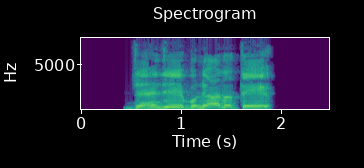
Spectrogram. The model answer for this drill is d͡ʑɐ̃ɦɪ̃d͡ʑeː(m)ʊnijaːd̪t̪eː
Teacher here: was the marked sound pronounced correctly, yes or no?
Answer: no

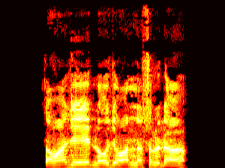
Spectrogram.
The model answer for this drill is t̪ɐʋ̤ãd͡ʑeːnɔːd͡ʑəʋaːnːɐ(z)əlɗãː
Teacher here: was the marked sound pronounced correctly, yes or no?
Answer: no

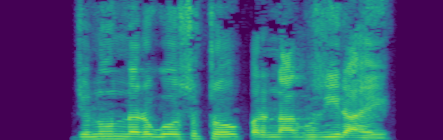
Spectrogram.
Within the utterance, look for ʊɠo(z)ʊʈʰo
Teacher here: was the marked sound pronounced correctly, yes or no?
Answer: no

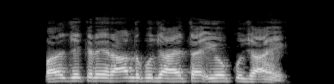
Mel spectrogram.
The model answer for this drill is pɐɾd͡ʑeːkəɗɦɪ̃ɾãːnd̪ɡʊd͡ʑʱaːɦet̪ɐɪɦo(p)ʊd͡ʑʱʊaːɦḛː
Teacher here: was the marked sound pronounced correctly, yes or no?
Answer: no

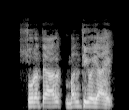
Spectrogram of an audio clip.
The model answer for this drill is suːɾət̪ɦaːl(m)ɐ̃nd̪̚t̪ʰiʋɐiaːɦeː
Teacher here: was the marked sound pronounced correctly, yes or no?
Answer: no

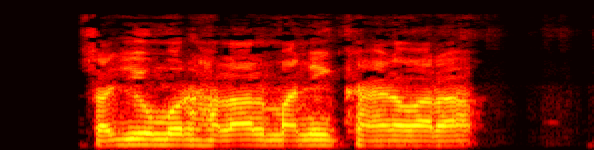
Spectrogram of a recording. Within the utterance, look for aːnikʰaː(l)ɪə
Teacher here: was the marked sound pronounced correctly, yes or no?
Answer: no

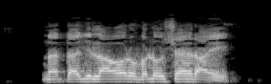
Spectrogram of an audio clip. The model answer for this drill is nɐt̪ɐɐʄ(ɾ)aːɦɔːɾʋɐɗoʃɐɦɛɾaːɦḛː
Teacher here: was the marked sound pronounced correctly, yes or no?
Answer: no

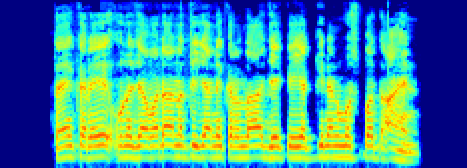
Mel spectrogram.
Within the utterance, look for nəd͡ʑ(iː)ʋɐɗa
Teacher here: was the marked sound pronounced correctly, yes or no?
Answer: no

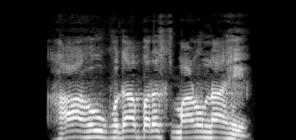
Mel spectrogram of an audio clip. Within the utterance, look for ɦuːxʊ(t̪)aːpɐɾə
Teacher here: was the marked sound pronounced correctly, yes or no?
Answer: no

